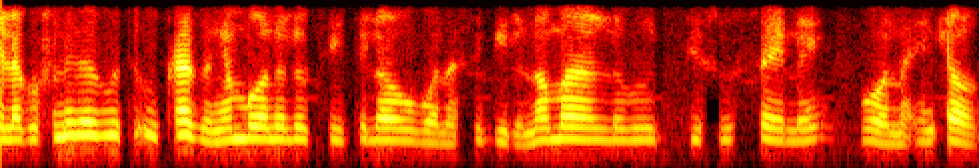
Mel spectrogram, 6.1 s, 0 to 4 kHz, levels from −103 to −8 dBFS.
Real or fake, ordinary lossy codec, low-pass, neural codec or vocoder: real; none; 3.6 kHz; none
